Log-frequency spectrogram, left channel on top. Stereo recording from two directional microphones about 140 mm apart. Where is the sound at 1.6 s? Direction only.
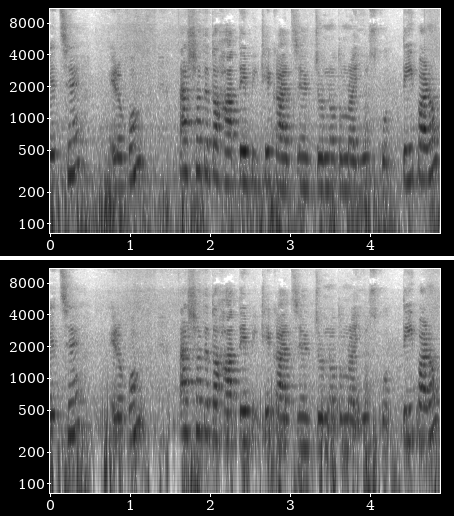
25° left (ahead or behind).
